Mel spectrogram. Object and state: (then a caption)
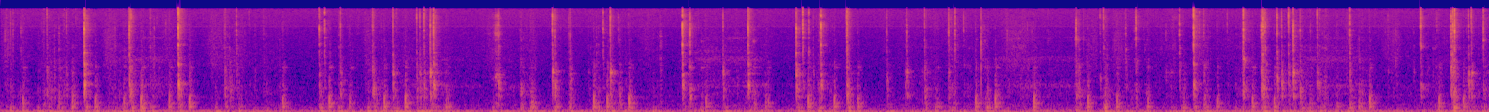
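Plastic stenotype keyboard being typed on. Fingertips type on the keys of a grey plastic stenotype machine, producing a steady, irregular stream of short, clicky key strikes. The crisp clicks sit over a constant low rumble and stay at an even, quiet level throughout.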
